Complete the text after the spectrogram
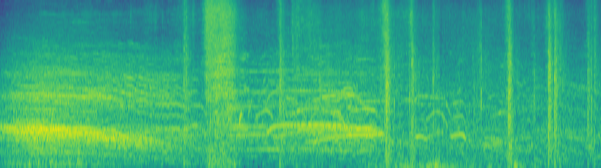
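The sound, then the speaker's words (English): Flares going off and torches being lit at the start of the Up Helly Aa fire festival procession: a broad hissing burst and several sharp bangs ring out over a loud, murmuring crowd with voices throughout. “That's the sound of the flares going off and torches being lit at the start of the procession”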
